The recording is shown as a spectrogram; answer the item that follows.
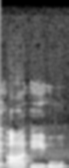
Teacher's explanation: इन स्वरों के उच्चारण में ह्रस्व से 2 गुना समय लगता है। ठीक है, तो उनको दीर्घ स्वर कहा जाता है ना।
